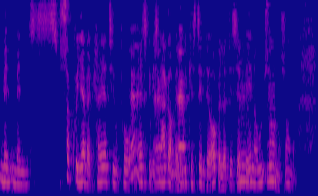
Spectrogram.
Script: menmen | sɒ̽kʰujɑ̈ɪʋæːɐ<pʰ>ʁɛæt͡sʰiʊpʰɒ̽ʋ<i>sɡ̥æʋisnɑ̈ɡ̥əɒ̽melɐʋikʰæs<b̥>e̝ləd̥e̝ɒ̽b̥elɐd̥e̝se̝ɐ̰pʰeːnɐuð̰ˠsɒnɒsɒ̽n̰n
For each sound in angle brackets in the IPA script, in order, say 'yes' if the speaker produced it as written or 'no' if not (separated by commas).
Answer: no, no, no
